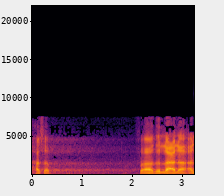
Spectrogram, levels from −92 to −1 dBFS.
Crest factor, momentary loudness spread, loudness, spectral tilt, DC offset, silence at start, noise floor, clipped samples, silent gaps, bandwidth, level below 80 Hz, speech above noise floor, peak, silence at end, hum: 22 dB; 25 LU; -19 LUFS; -4.5 dB/octave; under 0.1%; 0 s; -47 dBFS; under 0.1%; none; 8 kHz; -54 dBFS; 27 dB; -2 dBFS; 0 s; none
